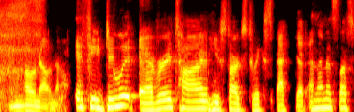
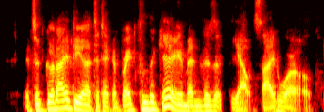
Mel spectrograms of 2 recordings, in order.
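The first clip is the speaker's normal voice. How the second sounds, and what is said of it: Character voice in a put-on accent. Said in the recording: “let me try that in his new accent.”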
